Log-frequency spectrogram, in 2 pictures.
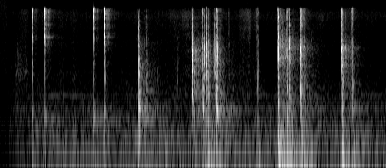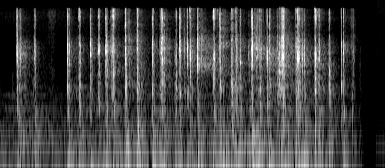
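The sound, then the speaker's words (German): Close, continuous typing on a computer keyboard: bursts of quick clacking keystrokes with brief pauses, mixed with a few sharper mouse clicks, no voices. “Angenommen, ihr podcastet und dann müsst ihr zwischendurch kurz was nachschauen, dann müsst ihr tippen und klicken. Nun, ungefähr so klingt es.”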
